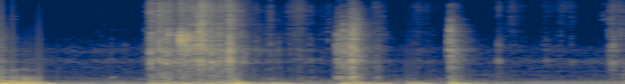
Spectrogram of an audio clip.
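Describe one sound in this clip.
Playing cards riffle and snap as they are shuffled close by.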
